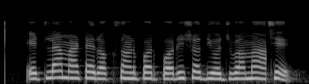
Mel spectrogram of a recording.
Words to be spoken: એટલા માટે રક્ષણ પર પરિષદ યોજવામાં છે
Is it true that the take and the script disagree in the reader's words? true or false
false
